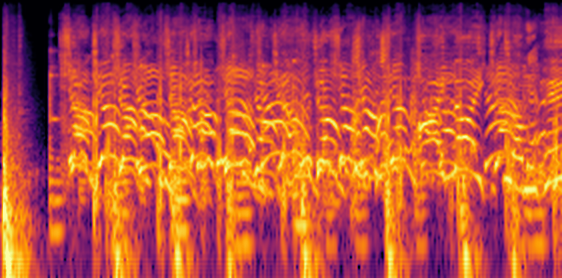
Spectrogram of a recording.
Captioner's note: all shouting "Jump! Jump!"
